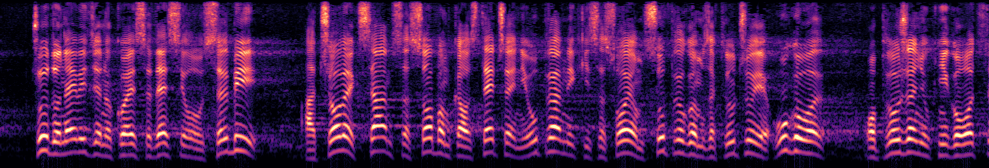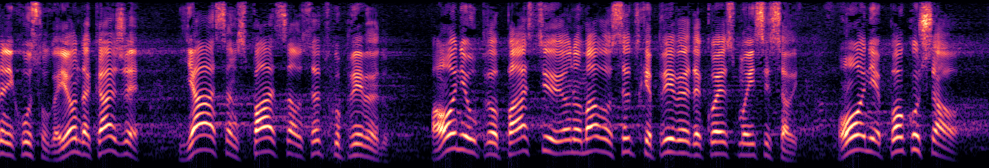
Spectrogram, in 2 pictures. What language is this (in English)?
Serbian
